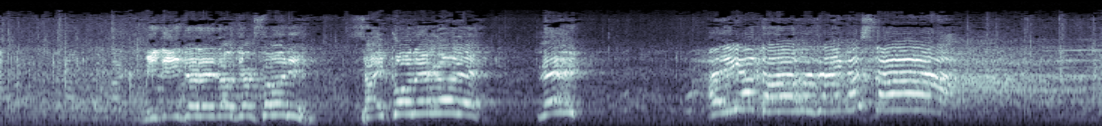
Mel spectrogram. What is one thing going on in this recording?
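A group of young performers shout loud calls in unison.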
